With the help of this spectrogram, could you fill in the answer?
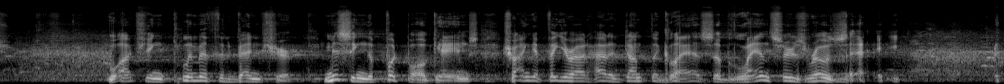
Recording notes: The live rants this week come from the State Theater in New Brunswick, New Jersey and the Bergen Performing Arts Center in Englewood, New Jersey.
